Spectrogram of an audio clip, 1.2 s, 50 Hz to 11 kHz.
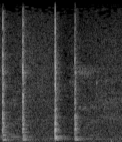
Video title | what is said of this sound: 09 Project Violin Part 2 Sanding Day 3 | when you tap it the sound is consistent so I know I've done the right thing I haven't changed that sound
